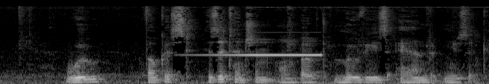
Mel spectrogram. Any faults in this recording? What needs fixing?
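A single piercing tone at 1.5 kHz rises out of the speech at 1.74 s, swelling over roughly three-quarters of a second into a steady squeal that ends abruptly at 3.24 s, peaking a few dB above the talker. This is loudspeaker feedback squeal: the microphone was picking up its own loudspeaker, and at 1.5 kHz the loop gain exceeded one, so the tone reinforced itself each time around until the loop was broken. To prevent it, lower the monitor gain or move the microphone out of the speaker's coverage, and notch 1.5 kHz if the loop margin is still thin.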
